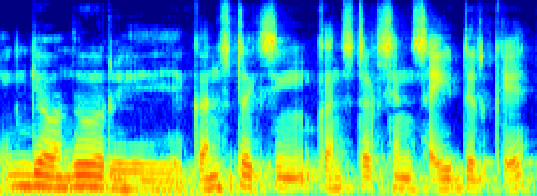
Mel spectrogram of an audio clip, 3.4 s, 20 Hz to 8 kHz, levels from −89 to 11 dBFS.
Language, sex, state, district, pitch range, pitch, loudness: Tamil, male, Tamil Nadu, Nilgiris, 105-125 Hz, 115 Hz, -16 LUFS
